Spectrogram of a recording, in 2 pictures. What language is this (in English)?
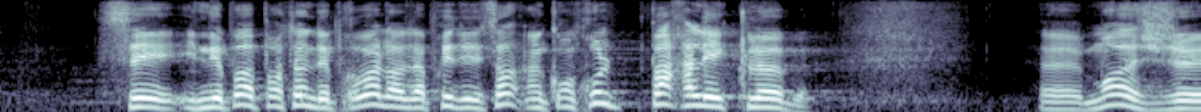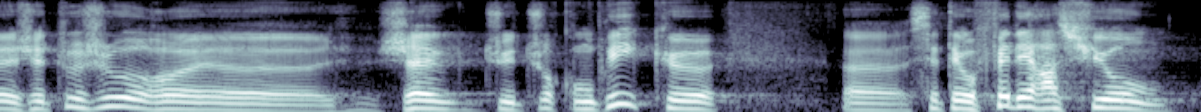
French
